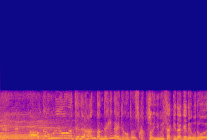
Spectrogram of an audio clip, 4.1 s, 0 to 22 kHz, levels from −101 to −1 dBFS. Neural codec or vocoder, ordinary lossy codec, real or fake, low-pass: none; none; real; none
